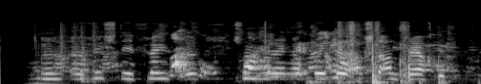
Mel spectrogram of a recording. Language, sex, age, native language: Icelandic, male, 12, Icelandic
